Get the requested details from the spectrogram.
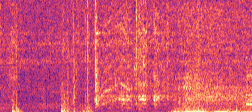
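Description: A car engine starts and revs.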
